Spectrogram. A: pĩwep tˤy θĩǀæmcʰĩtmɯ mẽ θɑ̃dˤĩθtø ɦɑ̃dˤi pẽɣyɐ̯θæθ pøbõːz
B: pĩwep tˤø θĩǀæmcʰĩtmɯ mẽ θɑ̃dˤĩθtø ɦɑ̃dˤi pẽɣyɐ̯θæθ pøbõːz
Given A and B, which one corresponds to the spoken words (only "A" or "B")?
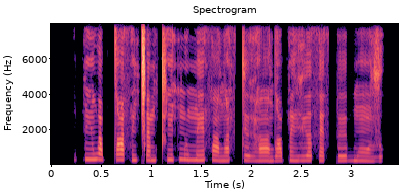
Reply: A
